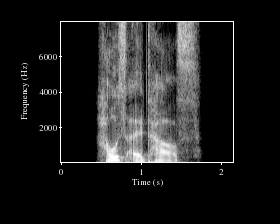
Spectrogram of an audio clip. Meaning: genitive singular of Hausaltar
- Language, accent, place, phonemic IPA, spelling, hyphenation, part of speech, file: German, Germany, Berlin, /ˈhaʊ̯sʔalˌtaːɐ̯s/, Hausaltars, Haus‧al‧tars, noun, De-Hausaltars.ogg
